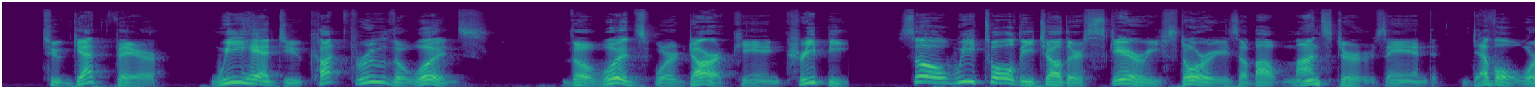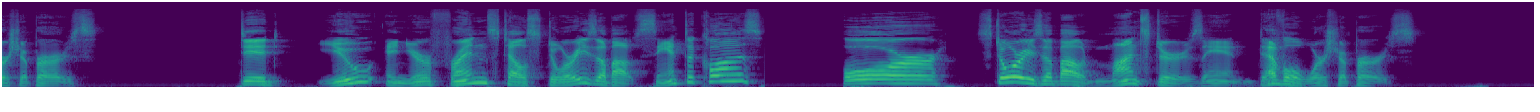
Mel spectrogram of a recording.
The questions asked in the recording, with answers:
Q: Did you and your friends tell stories about Santa Claus? Or stories about monsters and devil worshippers?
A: We wanted the stories to be scary, so we told stories about monsters and devil worshippers, not Santa Claus.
